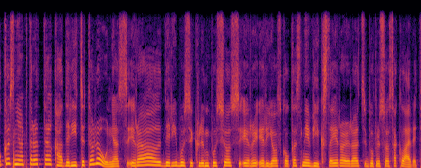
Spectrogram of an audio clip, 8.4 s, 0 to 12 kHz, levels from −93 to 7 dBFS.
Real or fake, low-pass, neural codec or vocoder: fake; 10.8 kHz; codec, 24 kHz, 0.9 kbps, WavTokenizer, small release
